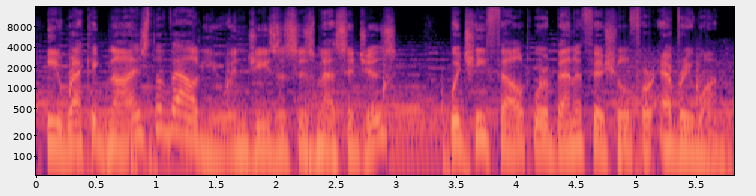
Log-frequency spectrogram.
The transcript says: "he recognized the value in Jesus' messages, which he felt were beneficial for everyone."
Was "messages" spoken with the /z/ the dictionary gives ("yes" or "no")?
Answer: yes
